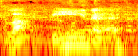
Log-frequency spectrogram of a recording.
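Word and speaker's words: La fine: they are King arrests they pronounce lafina oh that sounds familiar slapping it no I don't know any of the other lyrics oh it does almost smoothly transition so that was lafina sorry that sounds very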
